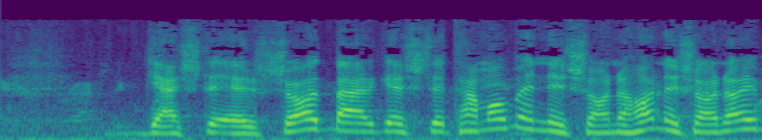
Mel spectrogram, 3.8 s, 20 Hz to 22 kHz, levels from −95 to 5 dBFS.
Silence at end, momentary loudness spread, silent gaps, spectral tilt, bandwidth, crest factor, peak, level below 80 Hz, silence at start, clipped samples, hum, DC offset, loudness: 0 s; 4 LU; none; -5 dB/octave; 13 kHz; 16 dB; -2 dBFS; -42 dBFS; 0 s; under 0.1%; none; under 0.1%; -19 LUFS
